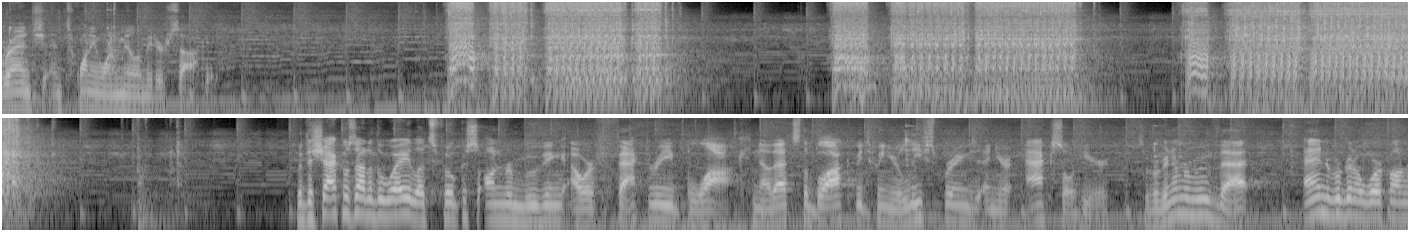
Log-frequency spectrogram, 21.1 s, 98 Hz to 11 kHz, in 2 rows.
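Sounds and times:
pneumatic impact wrench hammering: 3.3 - 5.4, 6.1 - 12.0.

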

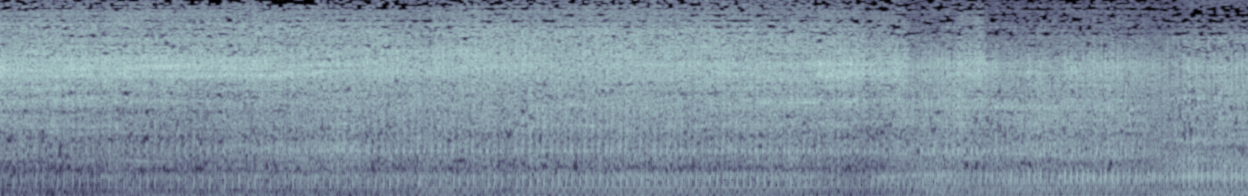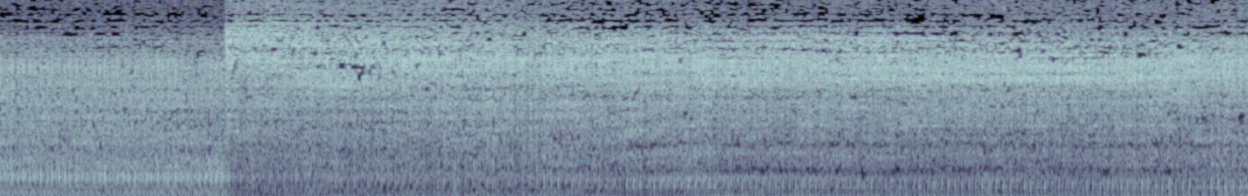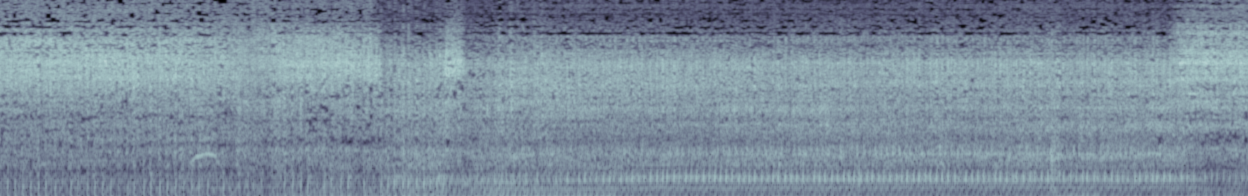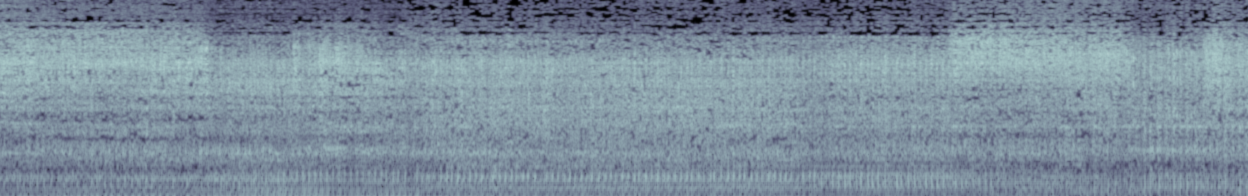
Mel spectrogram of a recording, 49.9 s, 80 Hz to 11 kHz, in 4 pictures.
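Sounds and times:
saw blade ripping a log: 0.0 - 10.0, 14.7 - 29.7, 36.7 - 39.7, 40.3 - 41.8, 46.8 - 49.9
sawmill engine running: 0.0 - 49.9.

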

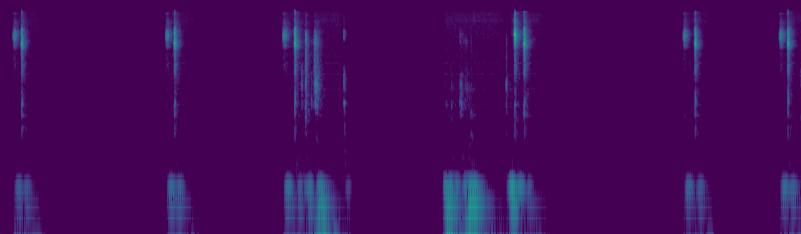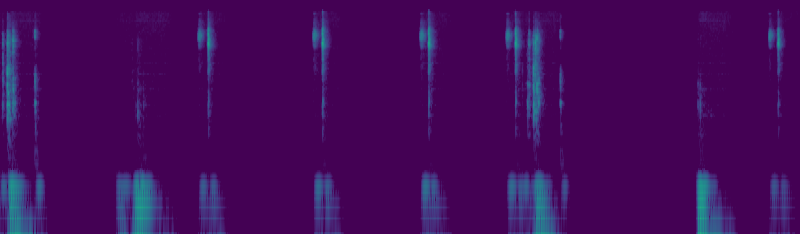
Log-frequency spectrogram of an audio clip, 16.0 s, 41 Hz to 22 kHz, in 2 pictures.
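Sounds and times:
mouse and keyboard clicks: 2.8 - 3.5, 5.1 - 5.4, 7.8 - 8.4, 13.1 - 13.7.

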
